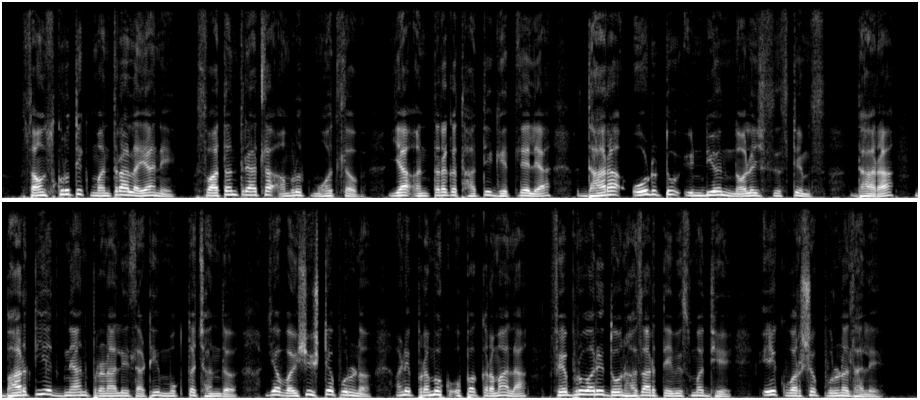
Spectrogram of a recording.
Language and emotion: Marathi, neutral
